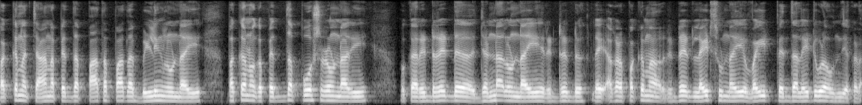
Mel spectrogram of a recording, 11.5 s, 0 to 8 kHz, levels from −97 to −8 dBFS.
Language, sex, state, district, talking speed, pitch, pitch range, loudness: Telugu, male, Andhra Pradesh, Guntur, 160 wpm, 125 Hz, 120-135 Hz, -15 LUFS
